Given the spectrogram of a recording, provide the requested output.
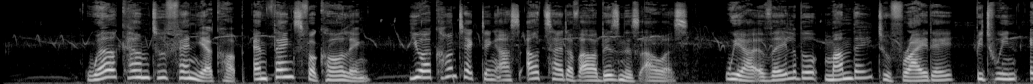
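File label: Mailbox, English; LOFT VOICES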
